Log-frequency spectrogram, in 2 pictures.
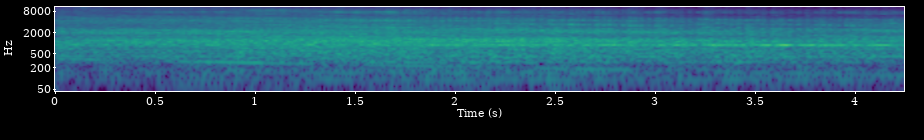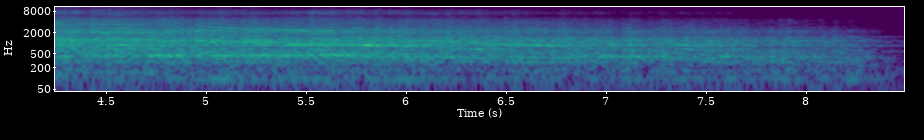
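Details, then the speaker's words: Worn-out 10-11 year old Ryobi RTS20 table saw, switch melted: loud harsh whine with rough buzzing edge fading as motor spins down; far noisier than it should be, cause unclear. "the safety switch here let's see i'm gonna plug it first it's easy to turn on hard to turn off because the other switch uh melted wore out and melted now listen to this thing that's"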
